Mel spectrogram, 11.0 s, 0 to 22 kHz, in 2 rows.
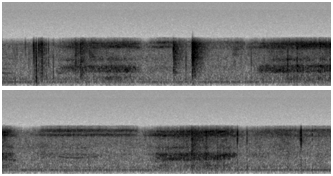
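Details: A girl snoring in her sleep: three slow, rough, rattling snores on breathing in, about 15 breaths a minute, against steady room hum.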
